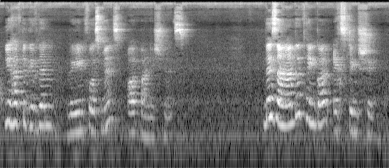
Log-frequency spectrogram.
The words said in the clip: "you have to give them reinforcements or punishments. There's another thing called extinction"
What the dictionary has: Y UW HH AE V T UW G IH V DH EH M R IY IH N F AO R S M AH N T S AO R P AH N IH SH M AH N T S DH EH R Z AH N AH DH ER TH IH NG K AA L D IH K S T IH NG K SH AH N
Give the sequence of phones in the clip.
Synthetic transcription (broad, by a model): Y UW HH AE V T UW G IH V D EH M R IY IH N F AO R S M AH N T S AO R P AH N IH SH M AH N T S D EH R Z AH N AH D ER T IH NG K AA D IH K S T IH NG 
